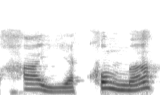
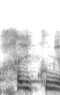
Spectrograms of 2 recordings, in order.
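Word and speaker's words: הַיְקוּם: 아르바임 라일라 우마히티 에트콜 하예쿰마 요거 하이쿰이 아니라 하예쿰입니다. 중복다개시 정관사가 있기 때문에 중복다개시가 와야 되는데 탈락된 거죠. 요드가 쉬스키물 라브 중에 하나니까. 그래서 발음할 때 하예쿰 이렇게 발음하셔야 됩니다.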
